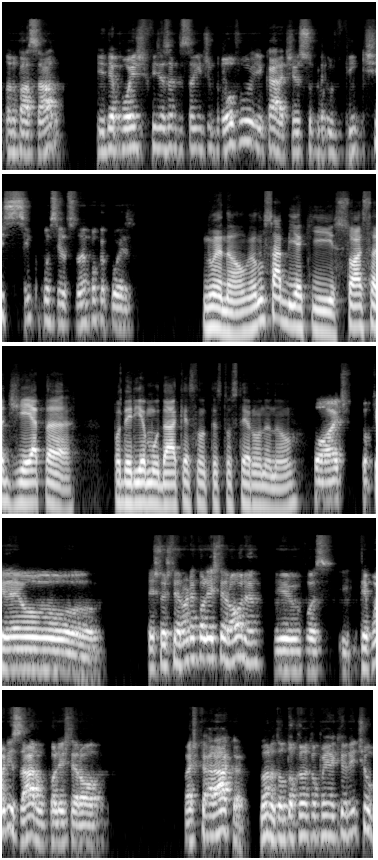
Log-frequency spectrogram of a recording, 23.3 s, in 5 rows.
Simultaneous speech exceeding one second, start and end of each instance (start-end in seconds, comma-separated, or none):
none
